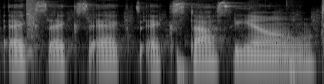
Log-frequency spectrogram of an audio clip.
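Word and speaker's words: XXXTentacion: But another positive thing, the murderers of XXX Extasion. That's how you say it, right? Is that correct? – Yes.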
